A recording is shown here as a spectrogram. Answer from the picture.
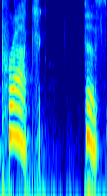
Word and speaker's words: practice: Or practice. The first C is pronounced as a K. You know, practice. But the second C is pronounced as an S.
